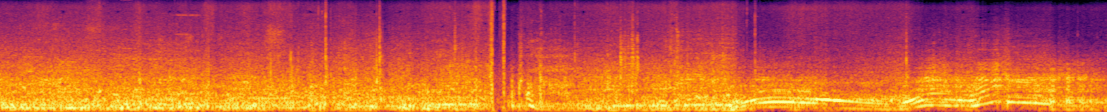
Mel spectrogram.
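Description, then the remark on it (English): A loud Lamborghini sports car engine rumbles, then revs in a couple of sharp rising and falling sweeps near the end, over steady background noise. “This is actually a Lamborghini.”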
